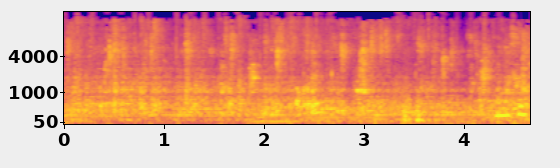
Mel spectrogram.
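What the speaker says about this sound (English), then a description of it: "So now we're showering." Shower water runs steadily inside a van, a continuous close hiss and patter of spray with small splashes, alone without talk.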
